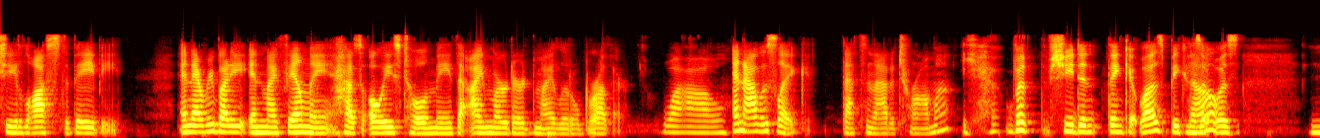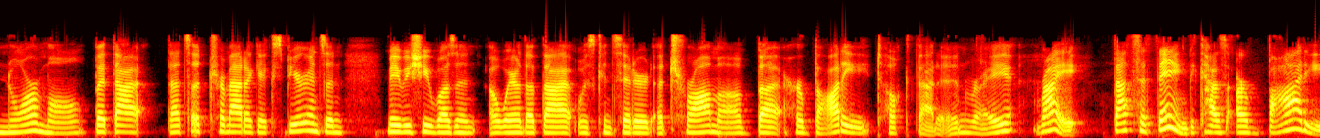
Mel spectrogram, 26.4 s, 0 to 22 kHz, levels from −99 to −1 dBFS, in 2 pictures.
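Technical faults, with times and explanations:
3.06–3.10 s, 13.86 s and 23.59 s, concealed Bluetooth headset packet loss: a brief buzzy, held tone after "everybody in my" (about 37.5 ms), a barely noticeable 7.5 ms blip before "but that that's a", and a 15 ms one after "took that in right". Lost headset packets were filled by repeating recent waveform.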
